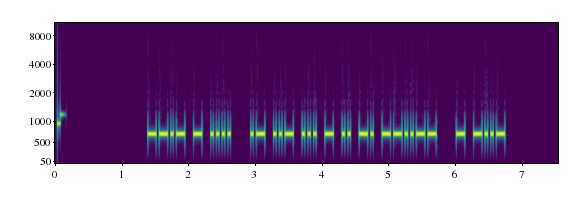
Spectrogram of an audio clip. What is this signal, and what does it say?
Morse code, heard as a keyed tone, about 28 wpm, 700 Hz. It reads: QTH AUSTIN, TX
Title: Practice QSO - Exchange 1 - Beginning - 28wpm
